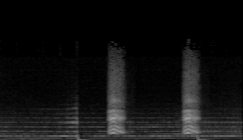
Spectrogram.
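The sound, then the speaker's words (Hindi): A crow flying alongside a moving bus caws twice, harsh, with a pause between calls. A steady low hum runs underneath, and a deep thump sits just before each caw. “कुछ ही देर बाद चलती बस के साथ साथ वही कौआ उड़ रहा था और रह रहकर कांव कांव कांव कांव किए जा रहा था”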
